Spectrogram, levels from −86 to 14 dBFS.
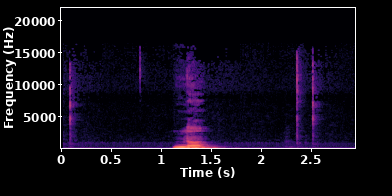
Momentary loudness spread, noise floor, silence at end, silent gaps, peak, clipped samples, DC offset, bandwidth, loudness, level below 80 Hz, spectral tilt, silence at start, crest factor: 25 LU; -60 dBFS; 1.35 s; none; -4 dBFS; under 0.1%; under 0.1%; 15.5 kHz; -18 LUFS; -60 dBFS; -7.5 dB/octave; 1.15 s; 20 dB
